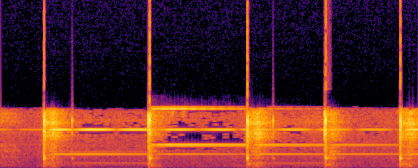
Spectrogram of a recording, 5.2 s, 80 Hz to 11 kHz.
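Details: GPO P&T 606 rotary dial desk telephone from Ireland, final checkout after repair conversion: short clicks about once a second, each followed by a light ringing ding as the hook switch is worked; bell tinkle is normal.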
